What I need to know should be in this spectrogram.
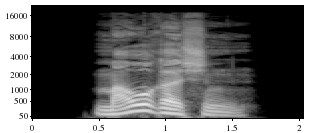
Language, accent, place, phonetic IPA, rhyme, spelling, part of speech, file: German, Germany, Berlin, [ˈmaʊ̯ʁɪʃn̩], -aʊ̯ʁɪʃn̩, maurischen, adjective, De-maurischen.ogg
- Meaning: inflection of maurisch: 1. strong genitive masculine/neuter singular 2. weak/mixed genitive/dative all-gender singular 3. strong/weak/mixed accusative masculine singular 4. strong dative plural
